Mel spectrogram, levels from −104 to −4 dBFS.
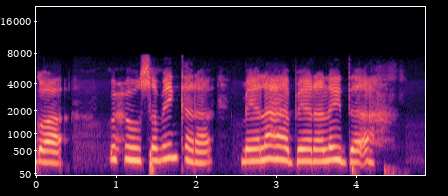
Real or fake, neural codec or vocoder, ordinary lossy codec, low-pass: real; none; none; none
